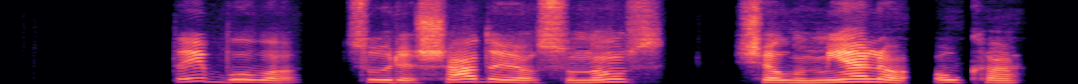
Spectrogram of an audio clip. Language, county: Lithuanian, Kaunas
